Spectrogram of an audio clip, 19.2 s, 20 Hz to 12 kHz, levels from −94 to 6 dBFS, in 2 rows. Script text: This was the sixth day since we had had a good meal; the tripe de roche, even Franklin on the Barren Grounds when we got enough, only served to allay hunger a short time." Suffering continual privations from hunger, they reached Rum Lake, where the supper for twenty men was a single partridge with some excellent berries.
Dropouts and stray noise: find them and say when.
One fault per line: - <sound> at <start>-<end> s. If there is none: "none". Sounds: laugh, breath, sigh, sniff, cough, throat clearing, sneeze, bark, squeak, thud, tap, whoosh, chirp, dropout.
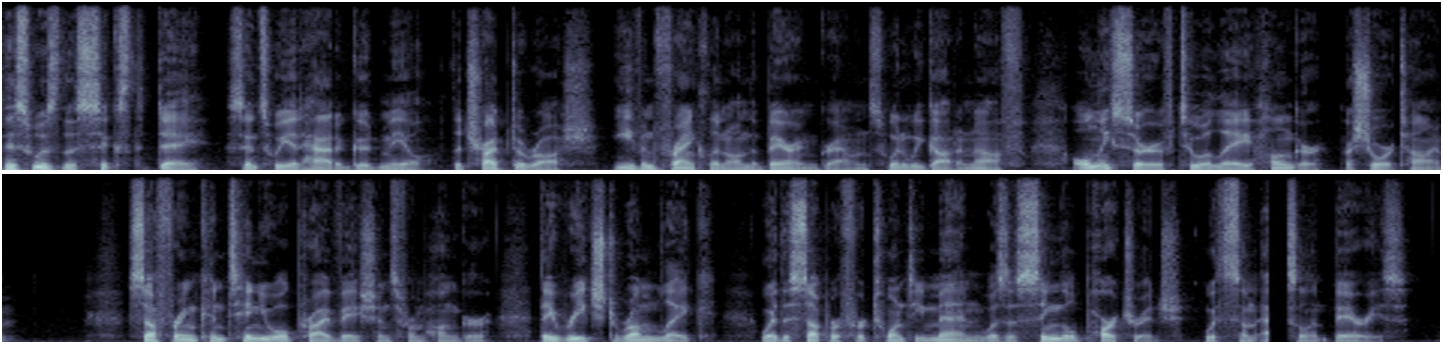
- dropout at 18.0-18.2 s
